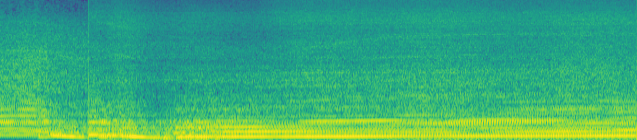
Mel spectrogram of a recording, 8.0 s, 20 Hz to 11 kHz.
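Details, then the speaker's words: Honda K-series all-wheel-drive Civic on dyno, second tuning pull: hard revving pull, one sharp crack, revs sag into a rough coast-down; threw a connecting rod at 164 with gauges reading fine. "Something's not happy. Yeah, that's a problem. Yeah, that's a problem. It chucked a rod."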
